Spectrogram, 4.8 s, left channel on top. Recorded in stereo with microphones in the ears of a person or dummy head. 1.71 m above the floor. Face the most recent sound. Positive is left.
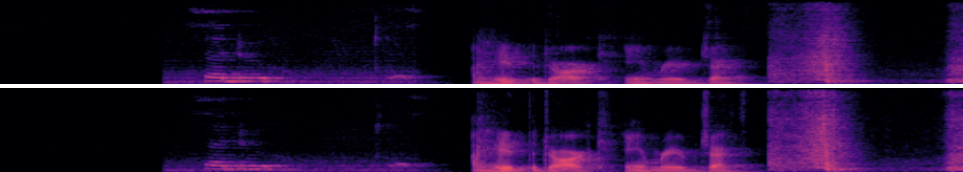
turn(degrees=-30)  # may be behind; listen again after turning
